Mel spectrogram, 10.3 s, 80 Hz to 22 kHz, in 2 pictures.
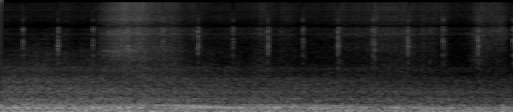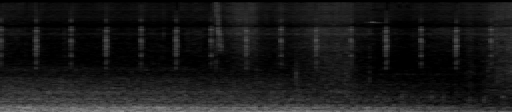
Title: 2015 Honda CRV Touring Loud/Humming Noise coming from the back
